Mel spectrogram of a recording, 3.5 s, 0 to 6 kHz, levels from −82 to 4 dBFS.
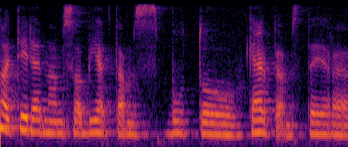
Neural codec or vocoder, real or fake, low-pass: none; real; 5.4 kHz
